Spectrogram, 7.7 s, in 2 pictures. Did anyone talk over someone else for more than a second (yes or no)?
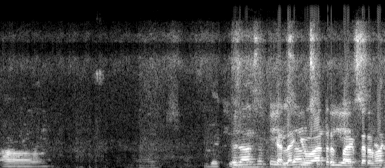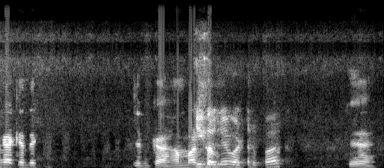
yes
